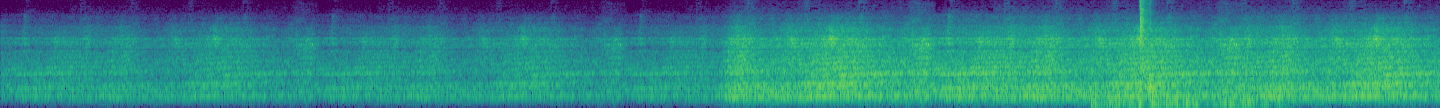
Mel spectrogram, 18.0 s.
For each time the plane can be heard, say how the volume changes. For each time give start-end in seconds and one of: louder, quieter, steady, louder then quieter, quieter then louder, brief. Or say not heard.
0.0-17.9 louder.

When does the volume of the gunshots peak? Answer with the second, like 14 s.
14 s.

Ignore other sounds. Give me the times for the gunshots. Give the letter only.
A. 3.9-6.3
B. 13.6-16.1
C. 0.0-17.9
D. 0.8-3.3
B.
